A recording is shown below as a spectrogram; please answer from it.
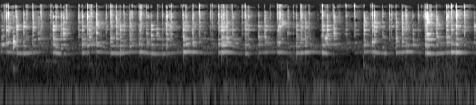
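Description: Fingernails tap rapidly on a glass water bottle that holds water. The quick, light taps run together into a bright, ringing, chime-like tone with a steady pitch, set against a faint low rumble.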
